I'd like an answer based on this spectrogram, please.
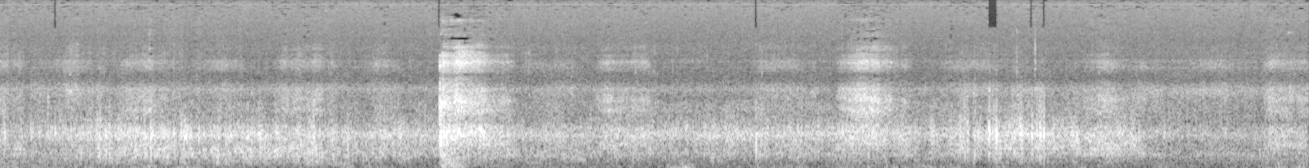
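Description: Fat bike's wide tyres rolling through snow, with the rider breathing hard in a regular rhythm. A sharp knock about four and a half seconds in.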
